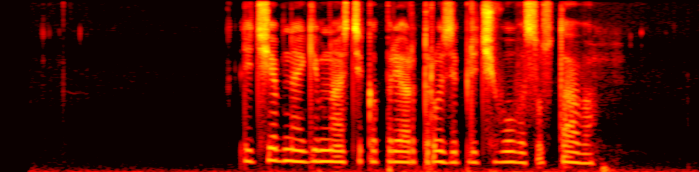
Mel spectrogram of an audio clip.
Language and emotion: Russian, neutral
